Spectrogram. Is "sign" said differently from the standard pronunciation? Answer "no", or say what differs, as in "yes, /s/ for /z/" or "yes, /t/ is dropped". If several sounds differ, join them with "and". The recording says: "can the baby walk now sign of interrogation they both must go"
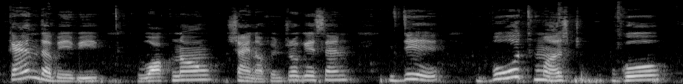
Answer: yes, /ʃ/ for /s/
